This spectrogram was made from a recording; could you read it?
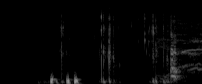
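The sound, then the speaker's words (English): A dog crunches a hard buffalo pretzel treat: three sharp, loud bites in quick succession, followed by a scattered run of crackly chewing noises. No voices. “Good crunch.”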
